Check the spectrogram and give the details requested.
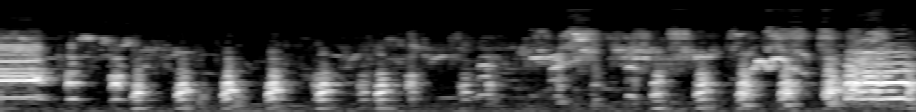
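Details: Pet hens meeting pet chicks: a hen gives a steady run of short, throaty clucks roughly four per second, rising into louder, harsher notes near the end, with high chick peeps faint behind.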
